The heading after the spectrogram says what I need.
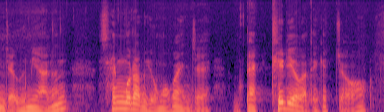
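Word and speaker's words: bacteria: 그래서 이제 세균을 이제 의미하는 생물학 용어가 이제 백테리어가 되겠죠. 강세가 이음절했습니다. 그래서 백테리어 이렇게 나와 있네요.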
